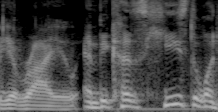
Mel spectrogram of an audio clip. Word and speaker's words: Ryu: It's pronounced Ryu.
